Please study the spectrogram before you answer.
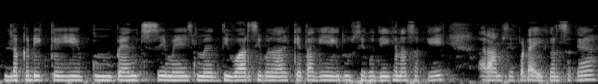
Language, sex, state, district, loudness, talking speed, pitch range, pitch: Hindi, female, Haryana, Jhajjar, -16 LUFS, 230 wpm, 190-195 Hz, 195 Hz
